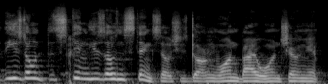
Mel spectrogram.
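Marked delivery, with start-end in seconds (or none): 0.0-1.5 reassuring guide. Retold or imitated. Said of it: "She's like".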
